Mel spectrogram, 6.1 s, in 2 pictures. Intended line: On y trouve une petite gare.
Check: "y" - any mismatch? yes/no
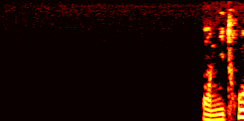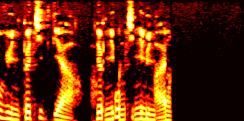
no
